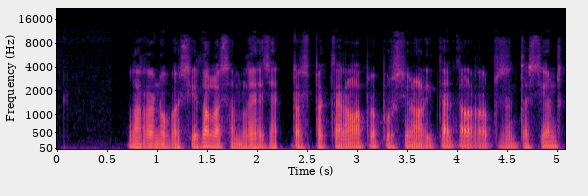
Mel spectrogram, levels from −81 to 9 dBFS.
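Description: A speech clip with one skip ahead at about 2.19 s, running to 2.30 s. Playback just jumps forward with essentially no gap, and roughly 0.7 s of audio is simply gone, with the two sides butted together almost directly. That's the signature of audio being dropped, either in transit or by an overflowing jitter buffer discarding queued packets, so the delay shrinks by about that same 0.7 s. It all rides over a call path whose codec top end sits around 12 kHz.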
